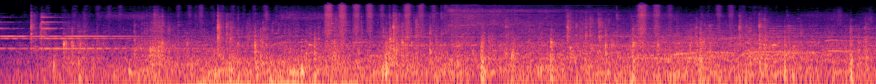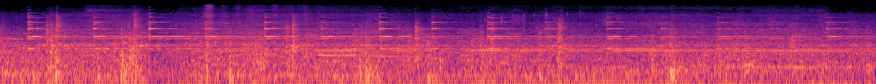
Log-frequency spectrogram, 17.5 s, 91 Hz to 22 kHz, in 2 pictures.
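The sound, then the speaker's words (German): A historic steam locomotive, returned to the rails for its 200th anniversary, runs steadily along the rails, rumbling, with rhythmic clanking of wheels over track joints and occasional metallic squeals, loud throughout with no talking. “Im vergangenen Jahr wurde die legendäre Lok zum 200-jährigen Jubiläum noch einmal auf die Schienen gesetzt, unter großem Jubel und mit viel Medienaufmerksamkeit.”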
